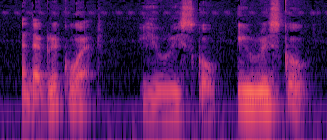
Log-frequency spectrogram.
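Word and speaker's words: εὑρίσκω: Eurisko begins with epsilon, upsilon. Epsilon, upsilon are not separate vowels, but they are to be pronounced together. And so they are regarded as an example of diphthong.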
